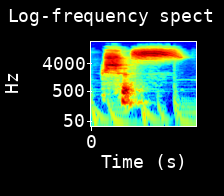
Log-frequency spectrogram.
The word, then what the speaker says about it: anxious: So you're pushing that air through your mouth to make the sound. Ksh. Make sure you exaggerate this sound while you're practicing. Pretend you're like a superhero fighting a monster. Ksh, ksh, ksh. And the following vowel sound will be unstressed, the weak schwa sound. Us, anxious, anxious, anxious.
